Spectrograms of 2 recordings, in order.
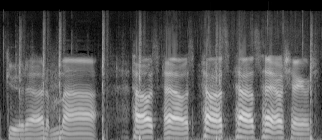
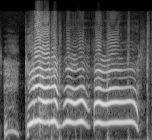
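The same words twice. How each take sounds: First: Low, softened echo of an order; low mock menace. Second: Drawn-out, very high squeal of mock outrage; high mock screech. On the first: Gamer ordering an opponent out, low repeating voice. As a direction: drop low and repeat the last word like an echo. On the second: Gamer ordering an opponent out of his house, shrieking.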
